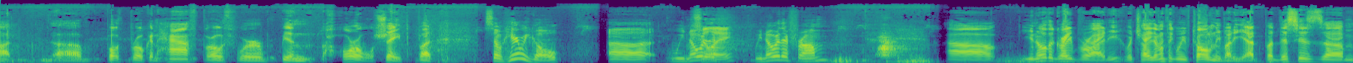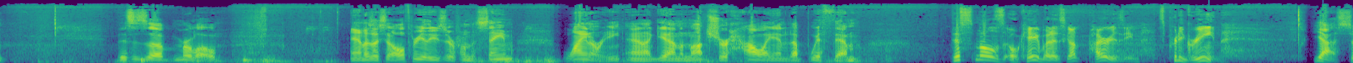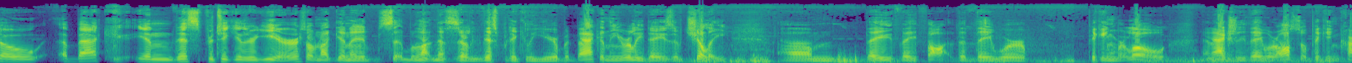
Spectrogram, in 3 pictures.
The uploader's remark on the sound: It has also been awhile since the guys were able to get together face to face. This podcast was recorded at the Grape Guys backyard following the COVID-19 guidelines.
